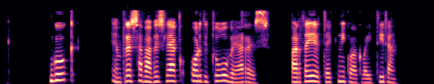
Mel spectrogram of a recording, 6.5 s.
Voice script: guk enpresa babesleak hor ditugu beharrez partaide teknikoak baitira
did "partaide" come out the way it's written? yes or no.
yes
